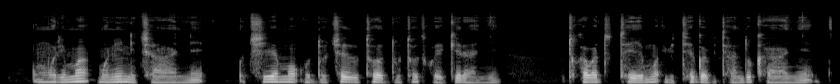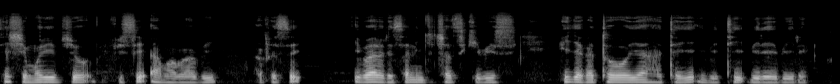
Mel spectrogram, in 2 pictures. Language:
Rundi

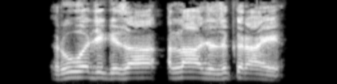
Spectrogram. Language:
Sindhi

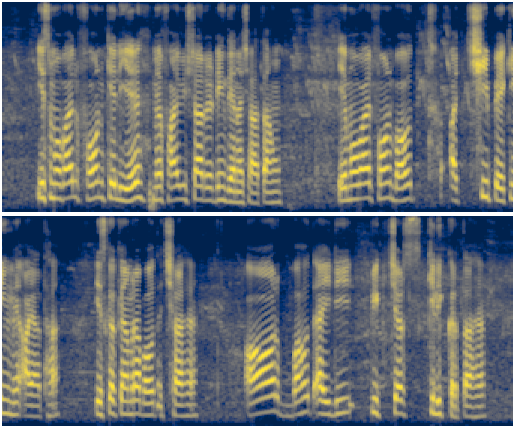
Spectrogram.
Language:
Urdu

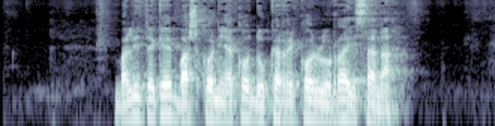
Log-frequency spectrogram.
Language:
Basque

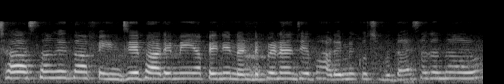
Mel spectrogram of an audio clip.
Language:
Sindhi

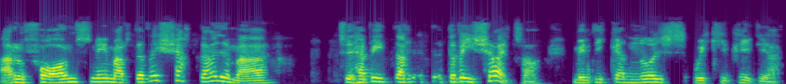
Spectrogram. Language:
Welsh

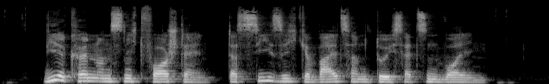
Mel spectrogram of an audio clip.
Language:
German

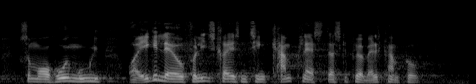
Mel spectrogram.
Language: Danish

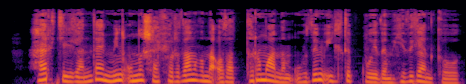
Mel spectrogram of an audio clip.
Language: Bashkir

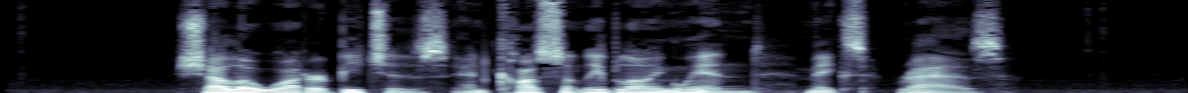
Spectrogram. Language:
English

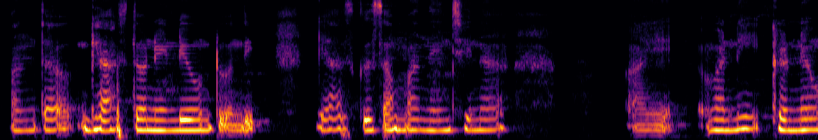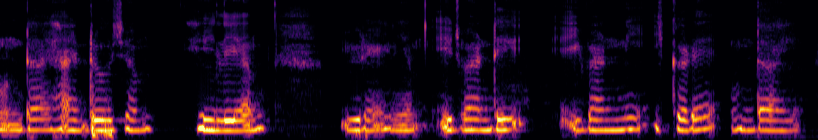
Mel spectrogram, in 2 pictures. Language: Telugu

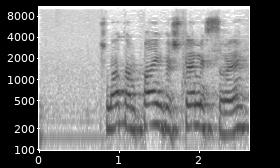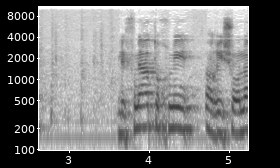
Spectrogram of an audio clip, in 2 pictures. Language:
Hebrew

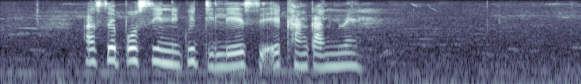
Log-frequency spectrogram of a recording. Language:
Xhosa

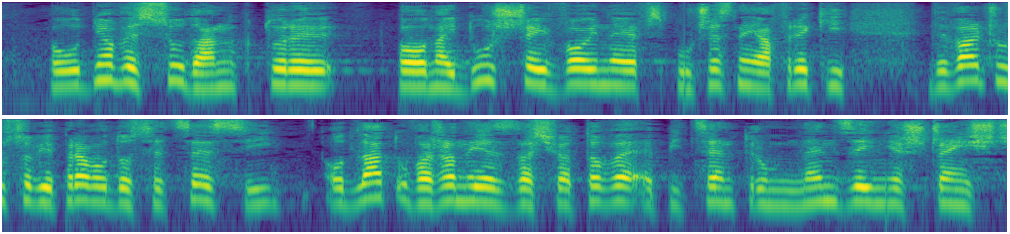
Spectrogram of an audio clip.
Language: Polish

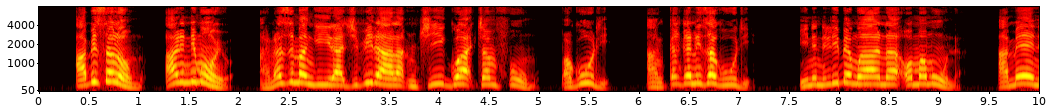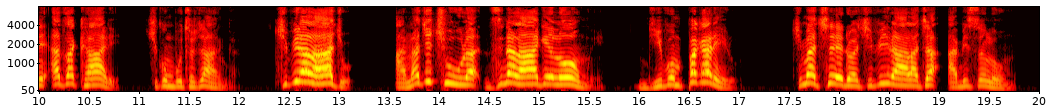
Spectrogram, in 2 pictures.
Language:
Nyanja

